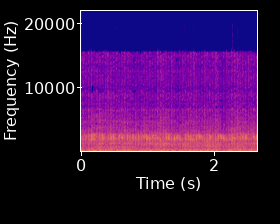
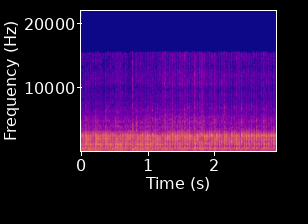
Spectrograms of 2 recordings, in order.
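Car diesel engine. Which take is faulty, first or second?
second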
